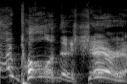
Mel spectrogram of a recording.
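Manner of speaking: very high, shrill, raspy, raving, furious yell. Telling the story of the guy on the boat, imitating a raving mad man. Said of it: "stark raving lunatic mad".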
